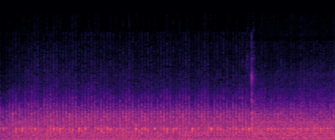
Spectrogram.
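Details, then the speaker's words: Nissan GQ Patrol A/C compressor, with metallic paste found throughout the gas; fast rattly chatter about four per second over steady idle, compressor chattering from metallic contamination. "And the reason why I'm playing around with this compressor is because we had like a real metally paste throughout the gas and it was making a gangster chattering noise."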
